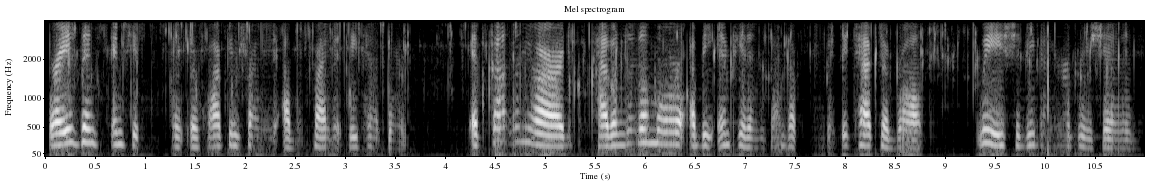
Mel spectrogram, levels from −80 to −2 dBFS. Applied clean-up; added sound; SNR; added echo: neural separator model SepFormer WHAMR!.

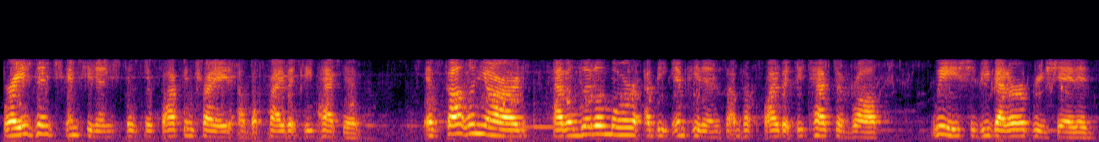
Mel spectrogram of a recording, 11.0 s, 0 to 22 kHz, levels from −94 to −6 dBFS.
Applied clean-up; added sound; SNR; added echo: neural separator model SepFormer DNS4.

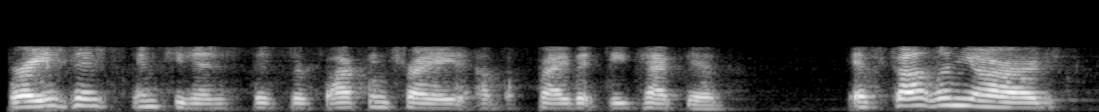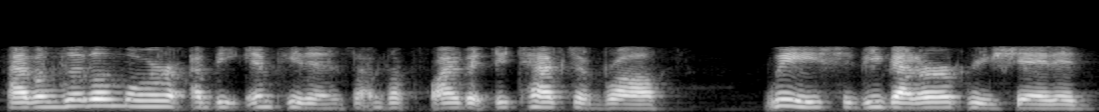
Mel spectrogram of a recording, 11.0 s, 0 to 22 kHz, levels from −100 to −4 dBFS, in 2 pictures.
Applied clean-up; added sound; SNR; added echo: neural mask model DeepFilterNet 3.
